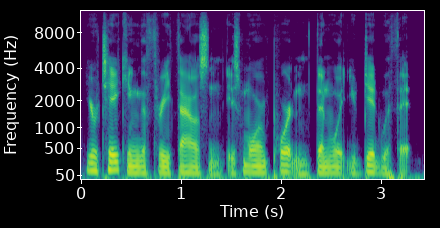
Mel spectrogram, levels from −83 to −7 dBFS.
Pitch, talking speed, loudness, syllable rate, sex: 85 Hz, 245 wpm, -19 LUFS, 5.6 syllables/s, male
